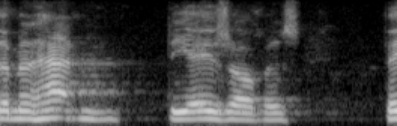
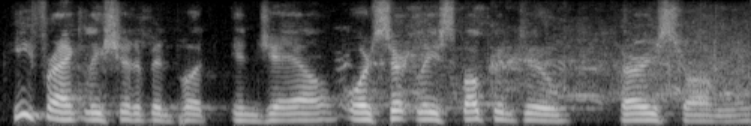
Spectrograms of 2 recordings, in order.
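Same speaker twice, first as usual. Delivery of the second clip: usual speaking voice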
